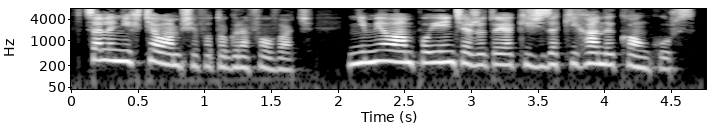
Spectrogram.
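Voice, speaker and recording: A woman's voice: fairly high pitch, moderate pace, a bit bright, clean tone, no room sound, clean studio sound, voice pushed up, natural voice. A woman voicing an insecure teenage girl who insists in a strained, tearful voice in an audiobook. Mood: defensive. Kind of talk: audiobook character voice.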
